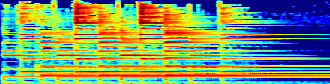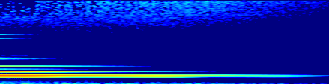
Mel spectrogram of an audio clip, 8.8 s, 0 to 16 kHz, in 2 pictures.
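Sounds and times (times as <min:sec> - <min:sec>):
acoustic guitar high tone: 0:00.0 - 0:08.7.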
